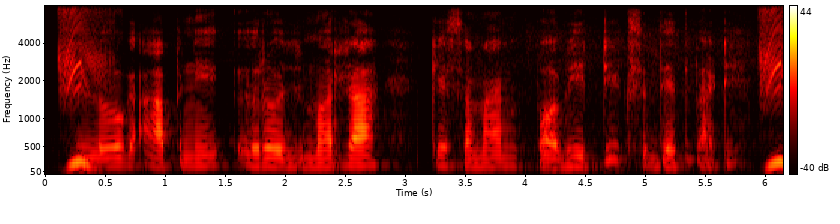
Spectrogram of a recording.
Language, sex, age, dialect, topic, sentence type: Bhojpuri, male, <18, Northern, banking, statement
